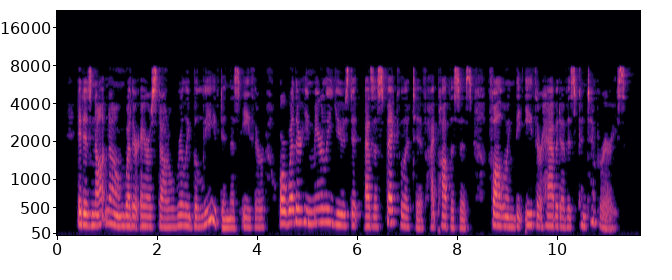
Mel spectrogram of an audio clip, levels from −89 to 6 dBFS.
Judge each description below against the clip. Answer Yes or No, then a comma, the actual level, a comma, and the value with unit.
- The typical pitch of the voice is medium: Yes, medium, 175 Hz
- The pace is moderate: Yes, average, 145 wpm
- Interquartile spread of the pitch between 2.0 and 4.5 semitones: Yes, average, 4.0 semitones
